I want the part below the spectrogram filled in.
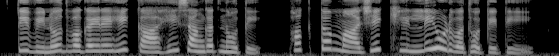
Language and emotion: Marathi, sad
